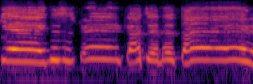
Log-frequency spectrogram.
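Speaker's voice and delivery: very high, slow, drawn-out, fake celebratory cheer. Imagining people reacting to a godzilla film: mock-celebrating cheer. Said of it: "I want them to be celebrating".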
